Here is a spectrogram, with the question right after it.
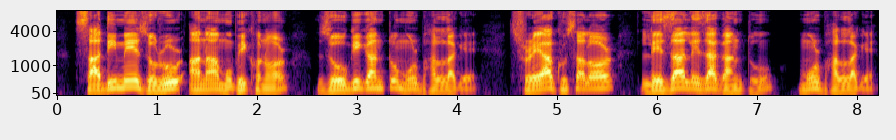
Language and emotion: Assamese, neutral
